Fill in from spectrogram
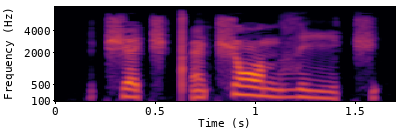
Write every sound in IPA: t͡ʃ ɛ t͡ʃ tʼ ɛ̃ t͡ʃ ɔ n z i t͡ʃ

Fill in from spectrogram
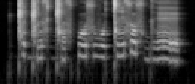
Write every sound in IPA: ǁ ɨ ɡ͡ǁ ɨ s ɡ͡ǁ ɐ s p u s v u ǀ i s u s ɡʱ e

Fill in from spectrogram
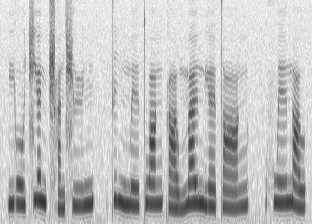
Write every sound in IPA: j o˧˥ ʊ̯ t͡ɕ j ɛ˥˩ n ʈ͡ʂʰ a˩ n ɕ y˧˥ n | t̪ i˥˩ ŋ m e˧˥ ɪ̯ t̪ w ɑ˥ ŋ k ɑ˨˩ ʊ̯ m a˥ ɪ̯ n̪ j ɛ˧˥ t̪ ɑ˧˥ ŋ | x w e˥ ɪ̯ n̪ ɑ˨ ʊ̯

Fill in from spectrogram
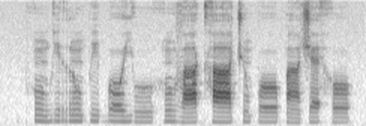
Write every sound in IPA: pʰ ũ˦ b i˦ r ũ˦ p i˦ ɓ oː˦ j uː˨ h ũ˦ v a˨˦ kʰ aː˦ t͡ʃ ũ˦ p oː˦ p ã˨ ʃ ɛ˦ h o˦

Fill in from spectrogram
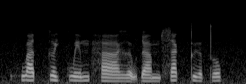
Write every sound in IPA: h w a˦˥ t̚ k ə˧ j k w e˧ m h aː˨˩ ɣ ə̰˧˨ w ɗ a˨˩ m s a˦˥ k̚ t̪ ɨ˨˩ ə̯ t̪ o˦˥ p̚

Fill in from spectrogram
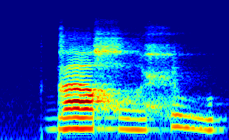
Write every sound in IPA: ɡ a χ ɔ̤ ħ ṳ

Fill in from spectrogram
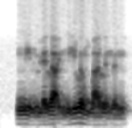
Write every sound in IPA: n̪ ḭ˨˩ n l ɥ ɛ˦ l a̰˨˩ ɪ̯ n̪ i˥ l ɤ˥˩ m w ä˧˥ l ə̰˨˩ n ə˥˩ n

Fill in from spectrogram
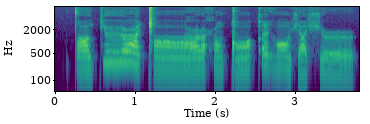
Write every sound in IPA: tˤ o c øː ʕ e ǁ ɑ̃ː ʕ ə˞ ħ õ ǃ ɔ̃ qʼ i ɦ ɔ̃ ʃ ɑ ʃ ə˞

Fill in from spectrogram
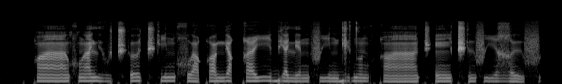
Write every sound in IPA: qʷ ãː χʷ ã lʲ o̤ t͡ʃʼ ɵ t͡ʃʼ i n χʷ a qʷ ɐ mʲ ɐ q iː bʲ a lʲ ɐ n f i n ɡʲ ɨ d õ n q ãː t͡ʃʼ ẽ i̯ t͡ʃʼ ɨ f iː ʁ ɨ f

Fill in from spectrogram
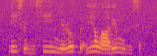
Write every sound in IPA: ɾ i˥ x ɭ ɛ̤˩ x i˥ n i˩ ɭ ʊ˥ ɓ ɛ̰˩ j i˥ lˠ a˩ ɾʲ ø˥ ŋʷ ɛ̤˩ x

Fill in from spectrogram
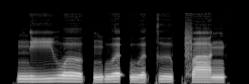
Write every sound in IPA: n iː˧˥ ʋ ɤː˥˨ k̚ ŋ u˧˥ ə̯ ʔ u˩˧ ə̯ k ɯː˧ p̚ f a˧ ŋ

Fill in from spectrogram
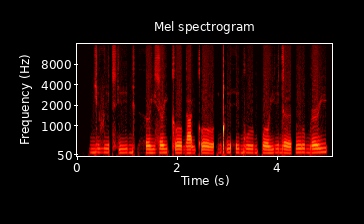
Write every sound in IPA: ɟ i v i t͡sʼ i ɡ | h ɵ j z ə˞ j kʼ o ɡ ɑ ɡ kʼ o | ǃʼ i h i ɡ w u ɡ p o j i d ə | ŋ u b ə˞ j

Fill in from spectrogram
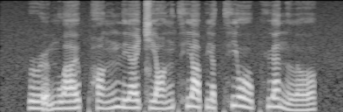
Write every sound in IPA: ɻ ɻ̩˨˩ n̪ w a˧˥ ɪ̯ pʰ ɑ˧˥ ŋ n̪ j ɛ˥ t͡ɕ j ɑ˧˥ ŋ t̪ʰ j ä˥ p j ɛ˨ t̪ʰ j o˥˧ ʊ̯ pʰ ɥ ɛ˥˩ n l ɤ˧˥

